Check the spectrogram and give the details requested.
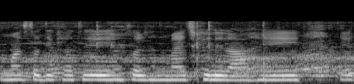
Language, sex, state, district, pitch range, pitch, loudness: Chhattisgarhi, female, Chhattisgarh, Jashpur, 210-215 Hz, 215 Hz, -14 LUFS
